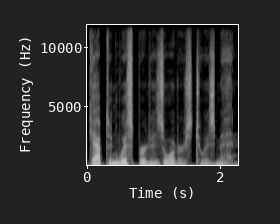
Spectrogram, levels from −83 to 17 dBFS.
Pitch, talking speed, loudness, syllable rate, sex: 120 Hz, 210 wpm, -19 LUFS, 5.4 syllables/s, male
